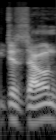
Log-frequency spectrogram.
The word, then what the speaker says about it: DAZN: if you go to the DAZN, which rhymes with calzone app, it's in the frame.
